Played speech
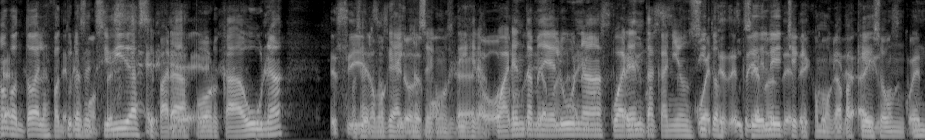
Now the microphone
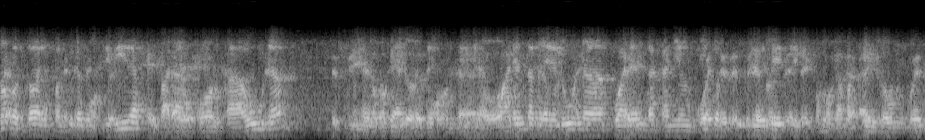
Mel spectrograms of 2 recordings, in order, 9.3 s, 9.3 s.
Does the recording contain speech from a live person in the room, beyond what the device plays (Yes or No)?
No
